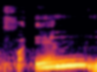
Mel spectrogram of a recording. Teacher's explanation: فإن نون مشدد ہے، اس میں غنہ ہوگا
